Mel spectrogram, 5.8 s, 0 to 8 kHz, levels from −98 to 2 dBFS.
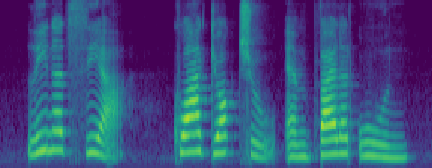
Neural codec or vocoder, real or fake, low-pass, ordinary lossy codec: none; real; none; none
